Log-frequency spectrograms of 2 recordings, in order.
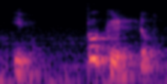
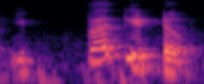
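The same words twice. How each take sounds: First: Hushed ഇപ്പൊ കിട്ടും; ഇപ്പൊ കിട്ടും softened, falling away; change of tone. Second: Stretched-out ഇപ്പൊ കിട്ടും; ഇപ്പൊ കിട്ടും voiced and drawn out; change of tone. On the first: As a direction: say ഇപ്പൊ കിട്ടും softly under the breath. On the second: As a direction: drag ഇപ്പൊ കിട്ടും slowly. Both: Shown as a demonstration. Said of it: "ഈ tone മാറിയ".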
